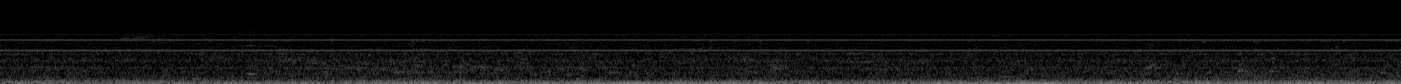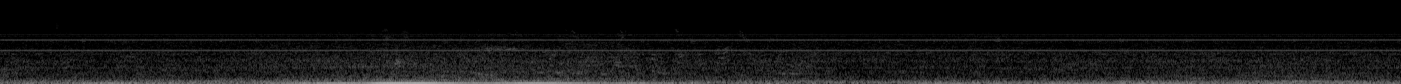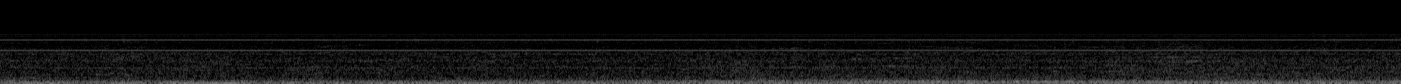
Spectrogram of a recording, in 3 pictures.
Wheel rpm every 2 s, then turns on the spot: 0, 0, 0, 0, 0, 0, 0, 0, 0, 0, 0, 0, 0, 0, 0, 0, 0, 0, 0, 0, 0.
none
